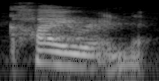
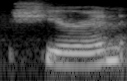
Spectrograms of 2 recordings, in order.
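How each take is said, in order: First: The name starts with a k sound. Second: The name starts with an sh sound. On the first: The speaker calls it right. "it turns out we pronounce it like Kyron" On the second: The speaker calls it wrong. "I've been pronouncing it like Sheeran"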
